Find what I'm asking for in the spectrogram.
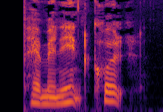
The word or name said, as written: permanentkrøl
